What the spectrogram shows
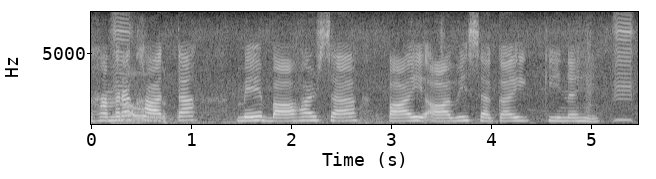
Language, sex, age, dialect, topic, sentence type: Maithili, female, 18-24, Southern/Standard, banking, question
